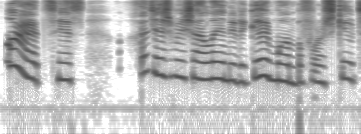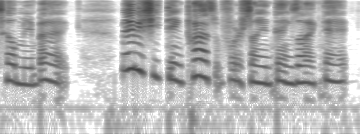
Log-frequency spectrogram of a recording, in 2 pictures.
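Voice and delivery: put-on very high, young filly voice; a curious little sister, voiced high. A narrator's reading. Little sister asking big sister, young high voice.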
